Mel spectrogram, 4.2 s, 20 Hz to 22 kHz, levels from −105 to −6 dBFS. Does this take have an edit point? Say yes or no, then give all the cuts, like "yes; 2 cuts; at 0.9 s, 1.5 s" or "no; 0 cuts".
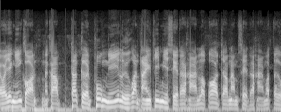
yes; 1 cut; at 1.0 s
